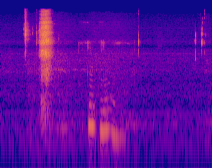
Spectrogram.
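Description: A short, loud breathy burst about a second in, then a closed-mouth "mm-mm" hum. A few small wet clicks follow near the end as lip gloss is applied with a wand applicator.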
